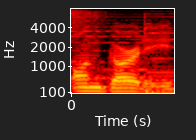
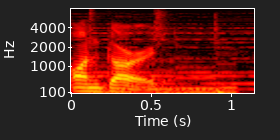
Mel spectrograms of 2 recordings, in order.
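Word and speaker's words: Engarde: Also, his name isn't pronounced Ongarde, it's just On Guard.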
